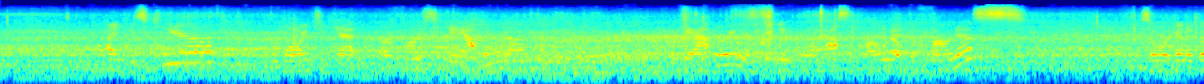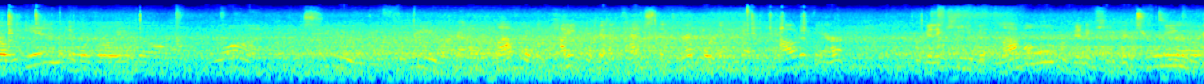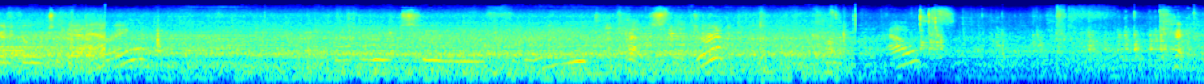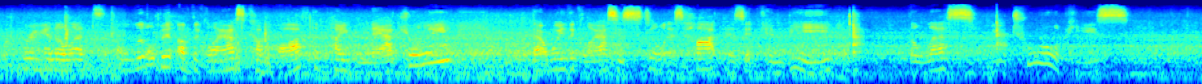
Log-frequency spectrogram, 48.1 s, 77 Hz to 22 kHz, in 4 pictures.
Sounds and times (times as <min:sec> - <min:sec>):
Inside, public space: 0:00.0 - 0:47.4
Speech: 0:01.0 - 0:02.2, 0:02.8 - 0:05.4, 0:06.8 - 0:10.3, 0:11.4 - 0:20.5, 0:21.2 - 0:25.6, 0:27.4 - 0:31.4, 0:32.3 - 0:33.6, 0:35.7 - 0:40.8, 0:41.5 - 0:44.6, 0:45.2 - 0:47.4.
